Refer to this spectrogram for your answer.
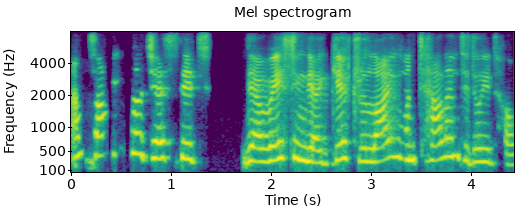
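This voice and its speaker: A woman speaks with a non-native accent. Her voice is high-pitched. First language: not English. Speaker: debate participant. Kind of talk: debate speech. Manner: halting.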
